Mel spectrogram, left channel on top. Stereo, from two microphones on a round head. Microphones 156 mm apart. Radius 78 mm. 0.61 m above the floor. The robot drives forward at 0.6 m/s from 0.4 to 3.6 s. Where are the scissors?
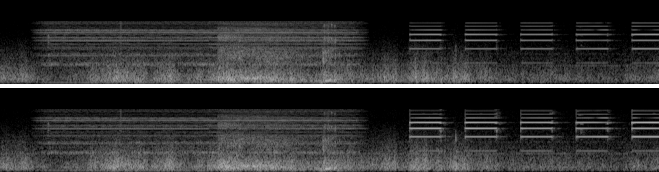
No scissors in this recording.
